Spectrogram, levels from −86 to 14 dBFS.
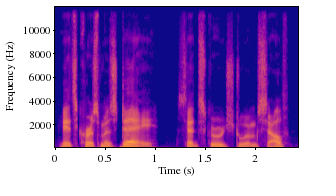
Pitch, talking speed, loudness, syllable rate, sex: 120 Hz, 170 wpm, -17 LUFS, 4.8 syllables/s, male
